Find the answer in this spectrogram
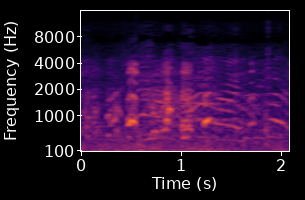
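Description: Indistinct voices and chatter of several people, with short broken bits of talk, over a low steady rumble.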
